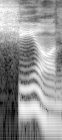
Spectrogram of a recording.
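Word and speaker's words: Xi'an: And if your instinct was to stop the YouTube video and go immediately to comments and say, it's pronounced Shion, Mark, get a better hobby. I'll say you'd be correct.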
